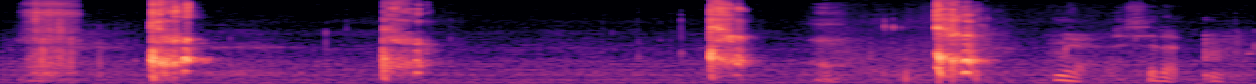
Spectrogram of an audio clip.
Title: Bad Cough :-(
